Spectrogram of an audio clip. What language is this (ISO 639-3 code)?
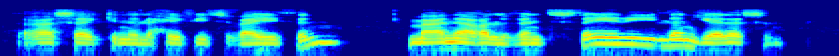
kab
